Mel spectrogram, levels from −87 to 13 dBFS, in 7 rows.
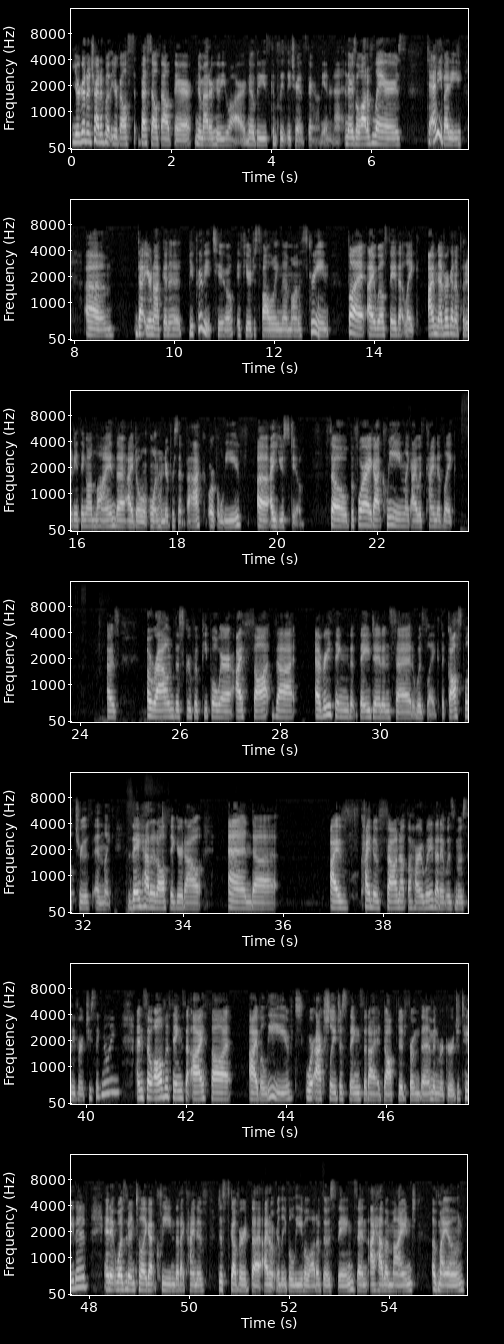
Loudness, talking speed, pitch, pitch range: -19 LUFS, 195 wpm, 160 Hz, 150-175 Hz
